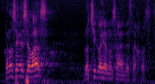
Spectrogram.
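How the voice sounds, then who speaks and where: Older male preacher from Peru, lively folksy catechesis, high and gravelly, in a reverberant hall. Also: brisk, a little hiss or hum. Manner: animated, folksy preaching with many rhetorical asides to listeners. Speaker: bishop giving catechesis. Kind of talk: sermon.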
